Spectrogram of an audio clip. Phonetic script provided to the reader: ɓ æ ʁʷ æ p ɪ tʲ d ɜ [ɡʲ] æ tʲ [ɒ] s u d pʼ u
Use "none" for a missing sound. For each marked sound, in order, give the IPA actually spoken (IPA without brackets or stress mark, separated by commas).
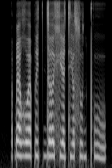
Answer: xʲ, ɒ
